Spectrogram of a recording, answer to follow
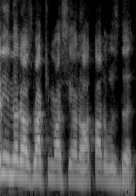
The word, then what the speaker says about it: Marciano: Marciano.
